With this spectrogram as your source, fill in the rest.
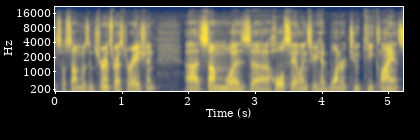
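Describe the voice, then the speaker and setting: Heard on a very clean recording with a silent background, a man with a normal speaking voice and medium pitch speaks at a fairly quick pace. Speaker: small business owner and real estate investor. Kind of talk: casual interview.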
